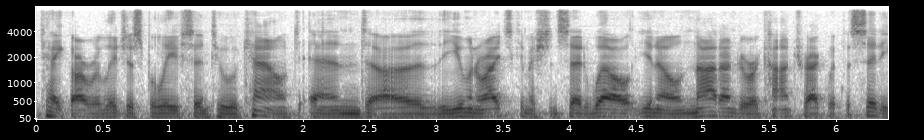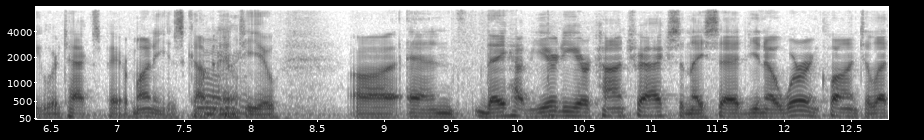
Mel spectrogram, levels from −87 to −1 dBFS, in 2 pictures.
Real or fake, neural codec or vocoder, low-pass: real; none; 7.2 kHz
